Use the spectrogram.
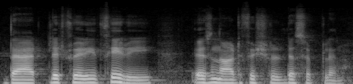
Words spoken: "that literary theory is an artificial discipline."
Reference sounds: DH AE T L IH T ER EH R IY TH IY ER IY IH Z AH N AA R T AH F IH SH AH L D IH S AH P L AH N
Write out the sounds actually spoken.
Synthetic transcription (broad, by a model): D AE T L IH T ER EH R IY T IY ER IY IH Z AH N AA R T AH F IH SH AH L D IH S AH P L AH N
